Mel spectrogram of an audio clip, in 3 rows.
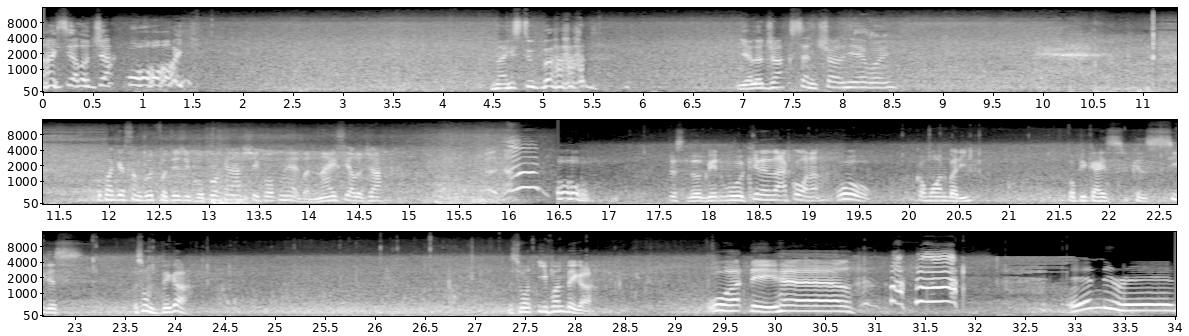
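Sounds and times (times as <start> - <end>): rain: 0.0 - 32.9
surf breaking on beach: 0.0 - 32.9
wind buffeting microphone: 0.8 - 30.0.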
